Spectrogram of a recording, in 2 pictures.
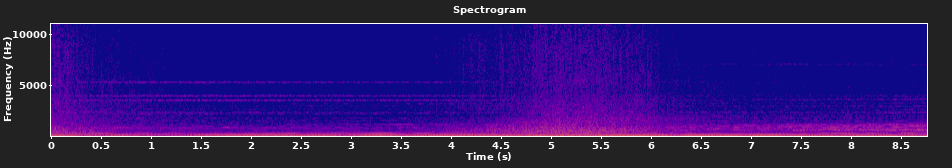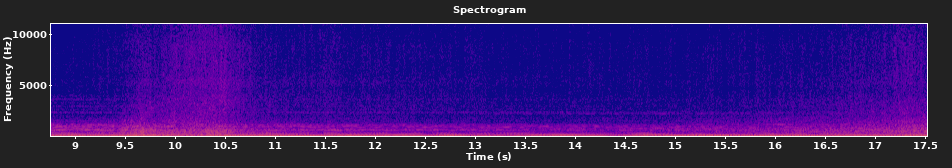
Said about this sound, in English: For now, just continue to walk along the beach and let the sound of the ocean wash over you, calming your mind and body.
